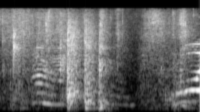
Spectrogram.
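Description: Small children's voices making short exclamations, with a rustle of cardboard and nylon fabric for about half a second in the middle as the box flap is pulled back.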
